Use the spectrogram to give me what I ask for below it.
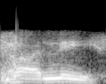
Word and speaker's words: Hanif: if I'm mispronouncing it no it's hanif hanif okay thank you for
